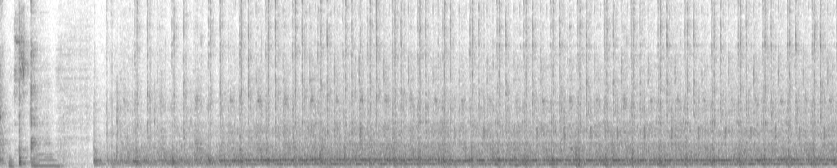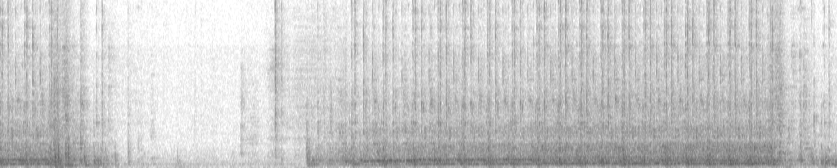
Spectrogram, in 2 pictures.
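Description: A sewing machine runs in two long steady bursts, stitching down the front of a small winter skating coat for a Luna Lapin rabbit doll, with a short quiet pause between the runs.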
